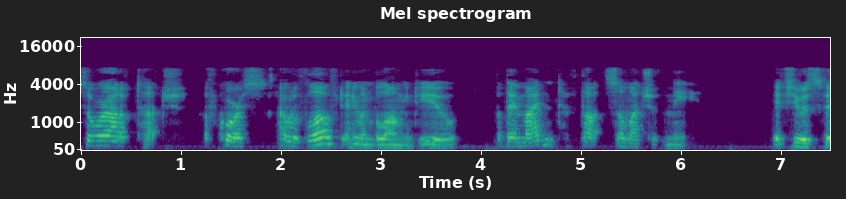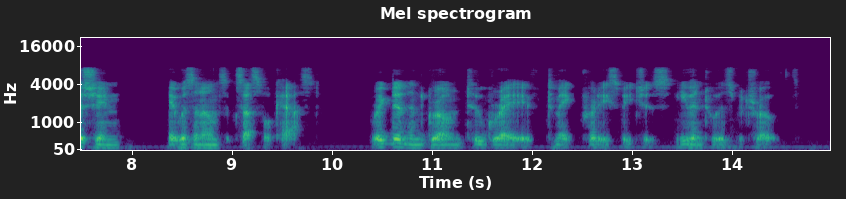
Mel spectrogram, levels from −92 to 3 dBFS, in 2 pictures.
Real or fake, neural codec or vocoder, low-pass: real; none; 7.2 kHz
